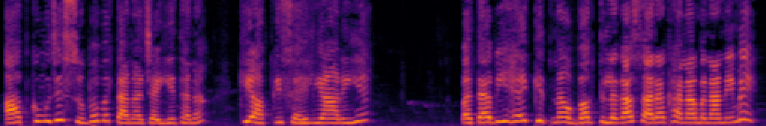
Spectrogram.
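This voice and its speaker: A woman's voice: sits high, normal speed, a bit bright. A woman playing a frustrated, reluctant young daughter-in-law in a cartoon story, with plaintive delivery. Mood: indignant. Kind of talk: animated moral story dialogue.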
